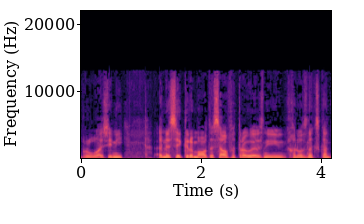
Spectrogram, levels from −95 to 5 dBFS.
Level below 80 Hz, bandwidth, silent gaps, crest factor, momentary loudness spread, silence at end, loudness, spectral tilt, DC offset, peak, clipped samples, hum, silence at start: -60 dBFS; 13 kHz; none; 18 dB; 8 LU; 0 s; -26 LUFS; -4.5 dB/octave; under 0.1%; -8 dBFS; under 0.1%; none; 0.05 s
